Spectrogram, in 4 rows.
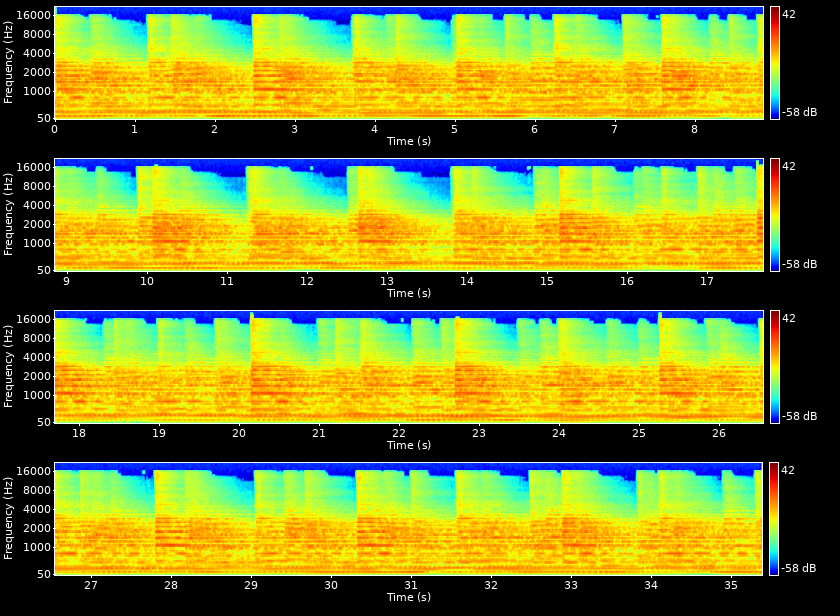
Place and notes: Bruxelles, Belgique - Cathedral bells ringing
On the national day fest, ringing of all the small bells. The big bell Salvator, located on the north tower, doesn't ring at this moment. Recorded inside the tower. Thanks to Thibaut Boudart for precious help to record these bells.
~~~Before the bells ringing, there's the automatic hour chime.
Place Sainte-Gudule, Bruxelles, Belgium, 21 July 2013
